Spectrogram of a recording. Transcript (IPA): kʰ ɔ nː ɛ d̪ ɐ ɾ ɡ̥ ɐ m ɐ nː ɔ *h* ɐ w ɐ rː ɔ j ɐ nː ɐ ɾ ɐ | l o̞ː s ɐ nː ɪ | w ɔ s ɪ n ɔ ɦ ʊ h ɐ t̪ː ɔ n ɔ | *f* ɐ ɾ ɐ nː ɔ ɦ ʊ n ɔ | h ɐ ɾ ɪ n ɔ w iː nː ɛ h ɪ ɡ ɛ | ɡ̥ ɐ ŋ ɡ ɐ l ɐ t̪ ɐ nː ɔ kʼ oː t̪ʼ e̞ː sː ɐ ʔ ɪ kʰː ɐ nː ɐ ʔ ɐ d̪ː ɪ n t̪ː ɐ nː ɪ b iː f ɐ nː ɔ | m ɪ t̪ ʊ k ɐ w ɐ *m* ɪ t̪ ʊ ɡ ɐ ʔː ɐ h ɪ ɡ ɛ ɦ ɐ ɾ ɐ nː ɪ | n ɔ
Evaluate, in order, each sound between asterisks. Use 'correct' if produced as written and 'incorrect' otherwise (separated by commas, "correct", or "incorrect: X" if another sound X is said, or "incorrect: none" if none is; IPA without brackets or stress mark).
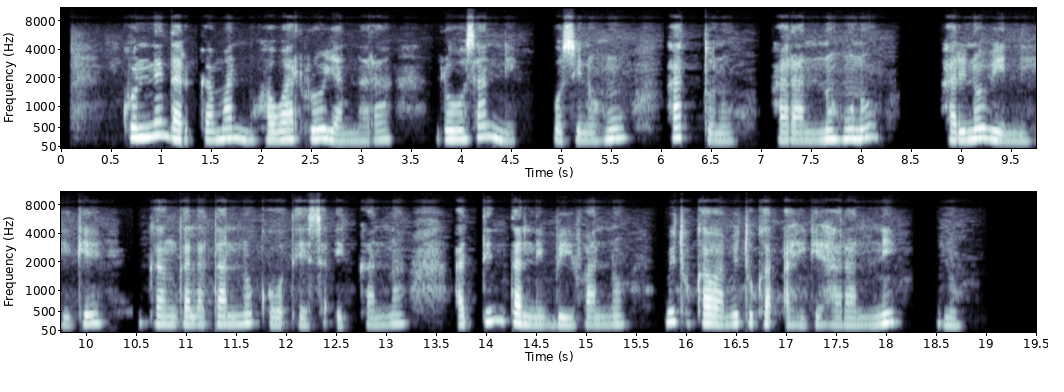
correct, incorrect: h, correct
